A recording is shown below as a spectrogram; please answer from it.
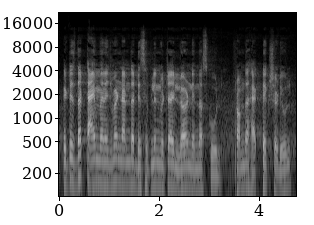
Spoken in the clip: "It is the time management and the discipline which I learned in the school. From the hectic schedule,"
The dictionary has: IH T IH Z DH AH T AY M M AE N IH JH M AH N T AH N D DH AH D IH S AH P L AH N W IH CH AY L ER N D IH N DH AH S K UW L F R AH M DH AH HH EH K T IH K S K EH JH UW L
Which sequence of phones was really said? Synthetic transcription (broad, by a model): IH T IH Z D AH T AY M M AE N IH JH M AH N T AH N D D AH D IH S AH P L AH N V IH CH AY L ER N D IH N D AH S K UW L F R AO M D AH HH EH K T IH K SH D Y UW L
